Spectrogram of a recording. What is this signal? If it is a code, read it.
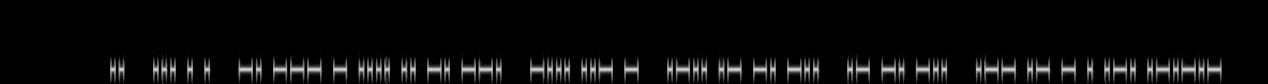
Morse code, heard as a keyed tone, about 28 wpm, 700 Hz. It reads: I SEE NOTHING BUT LAND AND WATER.
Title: Sentences from Top 1000 Words - Review Part 1 - 28wpm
